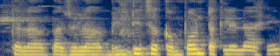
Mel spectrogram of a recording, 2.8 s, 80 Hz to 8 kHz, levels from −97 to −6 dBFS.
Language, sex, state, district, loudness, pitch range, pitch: Marathi, female, Maharashtra, Nagpur, -17 LUFS, 180-210 Hz, 190 Hz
